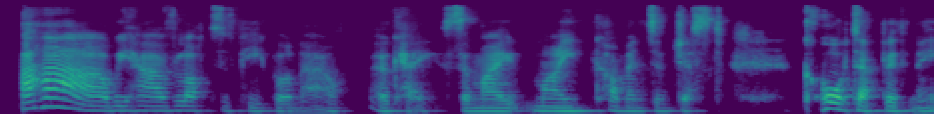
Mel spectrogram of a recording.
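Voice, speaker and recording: Very deep and low in pitch, a woman speaks somewhat breathily at a fairly slow pace with ordinary pitch variation, on a very clean recording with a silent background. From South Wales. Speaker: support advocate hosting a live stream. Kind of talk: live stream talk reading comments. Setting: Facebook live video. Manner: conversational with many fillers.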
